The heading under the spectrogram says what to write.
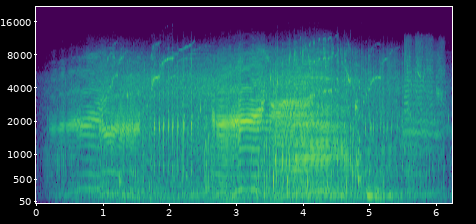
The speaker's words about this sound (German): Narwale geben verschiedene Laute von sich, den sogenannten Walgesang.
